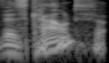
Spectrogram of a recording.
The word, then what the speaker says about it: Viscount: And then V-I-S in front of it. How would you pronounce that? – Like Viscount? I don't know. – No, sir. Viscount. – Viscount. No S.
